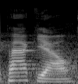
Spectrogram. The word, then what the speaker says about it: Pacquiao: I'm certain the future is going to be tremendous for the Pac-Man, Manny Pacquiao.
